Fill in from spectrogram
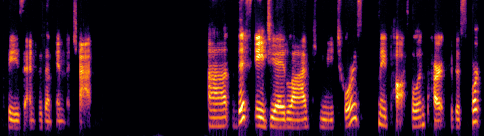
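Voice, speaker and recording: Male host reading a formal welcome, mid pitch, dry sound. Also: a little mellow, no echo, rough recording. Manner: scripted and formal, with a slight stumble. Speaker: public program coordinator and host. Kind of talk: read introduction.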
